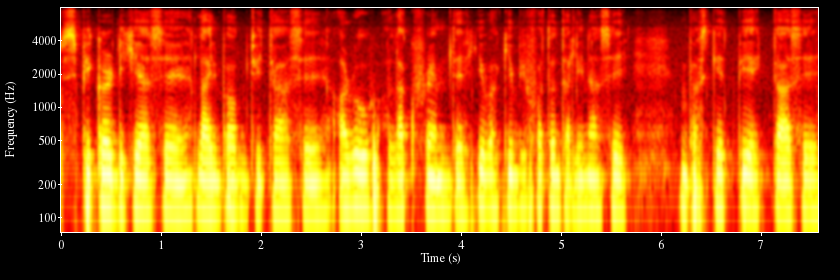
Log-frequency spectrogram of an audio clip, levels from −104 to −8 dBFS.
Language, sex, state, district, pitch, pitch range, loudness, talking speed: Nagamese, male, Nagaland, Kohima, 115 Hz, 110-120 Hz, -22 LUFS, 160 wpm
